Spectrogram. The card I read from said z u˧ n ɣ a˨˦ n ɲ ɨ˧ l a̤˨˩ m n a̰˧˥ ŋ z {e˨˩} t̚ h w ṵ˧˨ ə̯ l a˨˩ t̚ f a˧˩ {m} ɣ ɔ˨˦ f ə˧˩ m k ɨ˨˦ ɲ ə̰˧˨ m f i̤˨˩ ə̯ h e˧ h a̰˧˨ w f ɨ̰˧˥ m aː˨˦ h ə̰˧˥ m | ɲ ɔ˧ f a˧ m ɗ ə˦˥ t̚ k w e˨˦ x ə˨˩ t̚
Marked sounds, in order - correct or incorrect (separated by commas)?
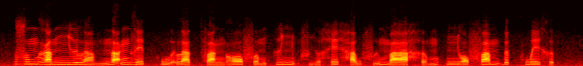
correct, incorrect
